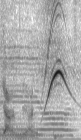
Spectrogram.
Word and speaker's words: Jarnbjorn: That's how you say it, Jarnbjorn.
